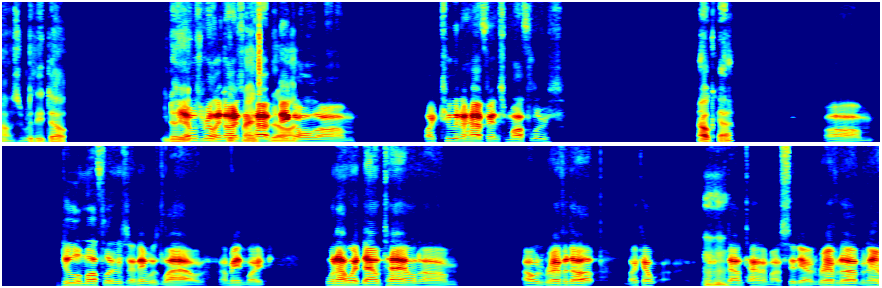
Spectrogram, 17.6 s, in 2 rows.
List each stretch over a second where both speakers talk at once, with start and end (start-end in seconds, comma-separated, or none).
1.7-3.0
